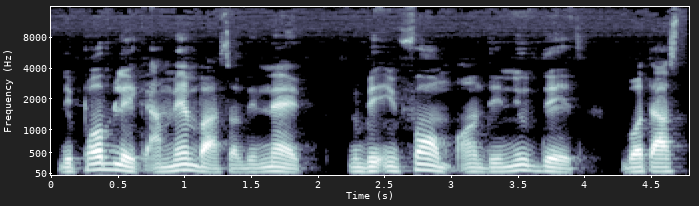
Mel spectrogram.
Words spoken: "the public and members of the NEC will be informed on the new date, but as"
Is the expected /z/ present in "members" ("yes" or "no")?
no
